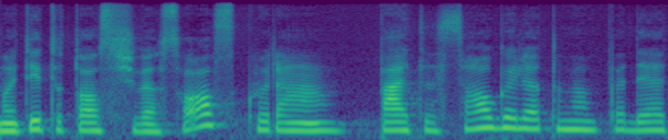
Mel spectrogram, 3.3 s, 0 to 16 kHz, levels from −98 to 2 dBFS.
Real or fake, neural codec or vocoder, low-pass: fake; autoencoder, 48 kHz, 32 numbers a frame, DAC-VAE, trained on Japanese speech; 14.4 kHz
